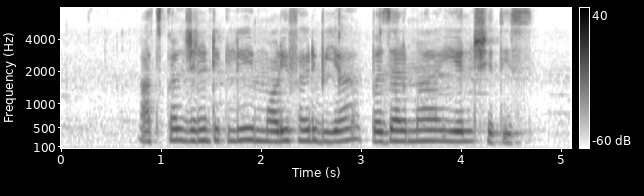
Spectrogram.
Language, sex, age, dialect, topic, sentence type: Marathi, female, 31-35, Northern Konkan, agriculture, statement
